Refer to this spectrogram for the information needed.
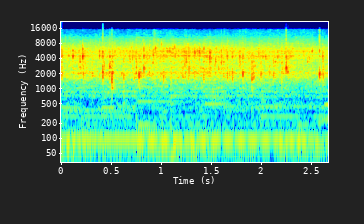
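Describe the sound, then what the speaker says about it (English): Small plain unsalted potato pieces frying in oil for Spanish patatas bravas, a dense continuous crackling sizzle with bright popping bursts, close and fairly loud, with no talk. "We're gonna fry them."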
